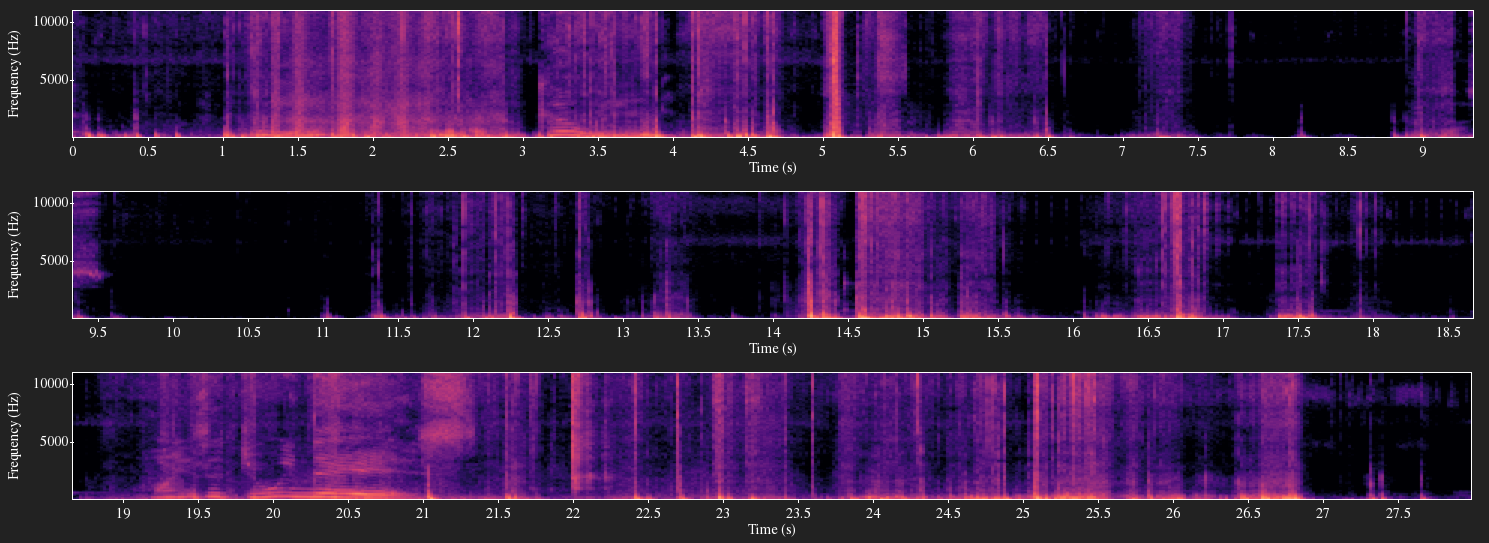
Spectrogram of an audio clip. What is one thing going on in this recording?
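A young girl talks with animation close to a phone microphone.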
